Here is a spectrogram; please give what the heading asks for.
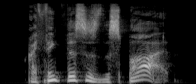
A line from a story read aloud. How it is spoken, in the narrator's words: he called out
